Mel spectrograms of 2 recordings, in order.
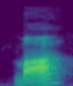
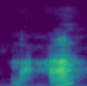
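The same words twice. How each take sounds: First: The pitch starts low and rises upward. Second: The pitch dips and curls like a question. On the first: "Start from the bottom, then go up" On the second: "Curl it like a question mark"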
